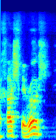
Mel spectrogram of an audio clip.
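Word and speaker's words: אחשורוש: Ahasuerus, and usually in the English pronunciation, or Ahashverosh in the Hebrew pronunciation.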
